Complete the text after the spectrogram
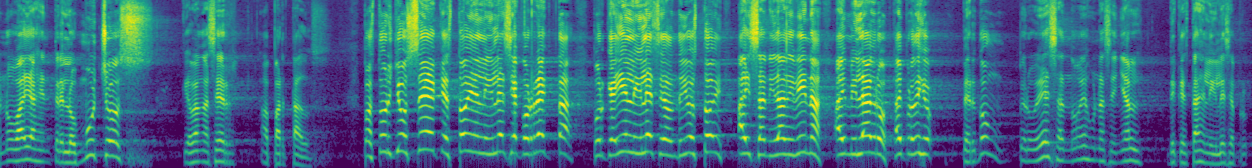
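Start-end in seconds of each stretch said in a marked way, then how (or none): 4.5-11.7 higher and louder, proud churchgoer; a mock enthusiastic claim to the pastor; eager boast. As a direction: play the eager believer bragging.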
